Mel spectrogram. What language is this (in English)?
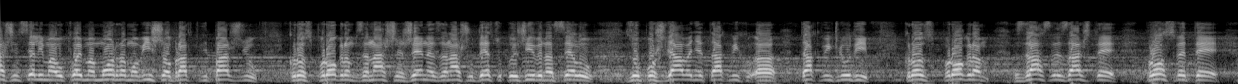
Serbian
